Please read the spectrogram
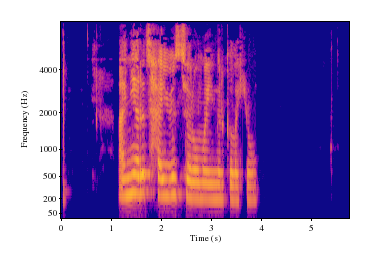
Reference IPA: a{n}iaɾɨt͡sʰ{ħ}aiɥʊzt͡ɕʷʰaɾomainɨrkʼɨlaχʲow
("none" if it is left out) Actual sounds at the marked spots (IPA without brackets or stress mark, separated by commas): n, ħ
